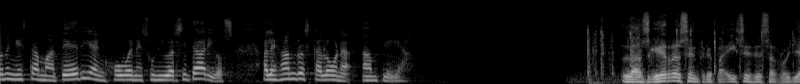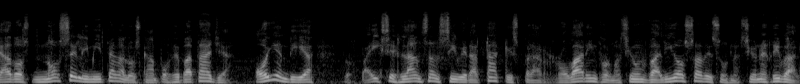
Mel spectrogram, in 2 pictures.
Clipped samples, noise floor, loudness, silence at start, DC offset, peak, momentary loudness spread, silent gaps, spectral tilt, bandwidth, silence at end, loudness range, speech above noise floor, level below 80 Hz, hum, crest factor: under 0.1%; -87 dBFS; -31 LUFS; 0 s; under 0.1%; -14 dBFS; 10 LU; none; -6 dB/octave; 12.5 kHz; 0 s; 4 LU; 57 dB; -62 dBFS; none; 18 dB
